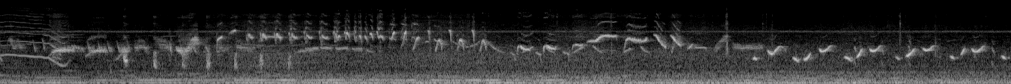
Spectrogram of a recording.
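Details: Chinese hwamei singing in captivity: slurred whistles that open low, then climb into a long stream of bright looping notes that twist up and down, over a steady low hum.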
